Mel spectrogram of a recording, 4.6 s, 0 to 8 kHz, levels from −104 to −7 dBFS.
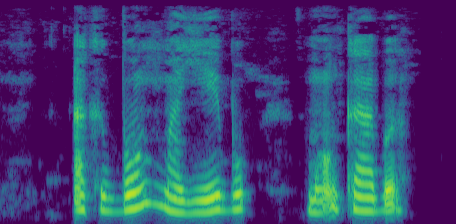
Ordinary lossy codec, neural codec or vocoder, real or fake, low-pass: AAC, 48 kbps; none; real; 7.2 kHz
